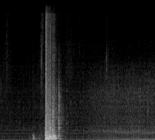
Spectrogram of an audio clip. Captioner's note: wood thuds; engine revving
